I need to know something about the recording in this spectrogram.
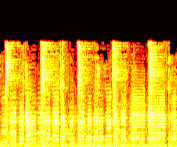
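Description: Band music in an instrumental passage: an accordion melody over bass notes and a steady drum beat.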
